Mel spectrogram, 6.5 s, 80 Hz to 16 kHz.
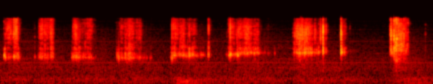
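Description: Stainless steel tank sleeve of a Kayfun 3.1 clone rebuildable atomizer being unscrewed by hand: about nine short, faint scratchy rasps, one with each twist of the fingers on the threaded metal.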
